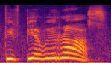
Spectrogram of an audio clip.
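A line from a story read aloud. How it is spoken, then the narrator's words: Joyful question. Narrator (Russian): радостно спросил он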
